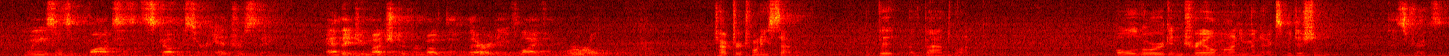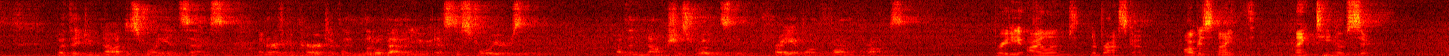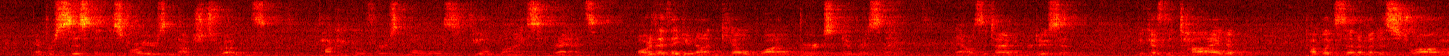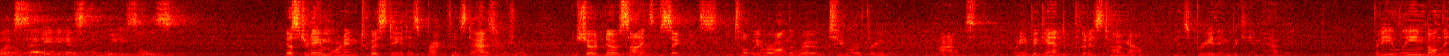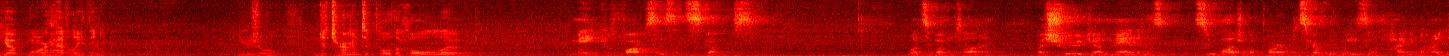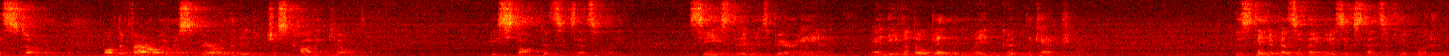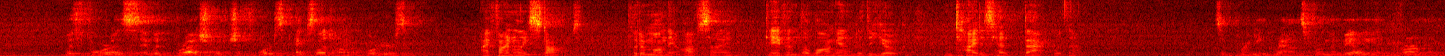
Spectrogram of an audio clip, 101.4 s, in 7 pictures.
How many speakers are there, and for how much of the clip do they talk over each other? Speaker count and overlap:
two, no overlap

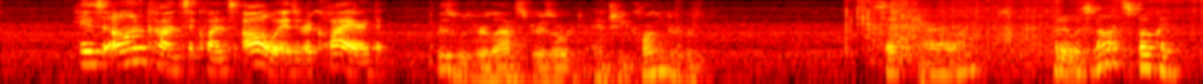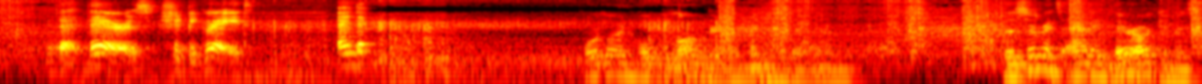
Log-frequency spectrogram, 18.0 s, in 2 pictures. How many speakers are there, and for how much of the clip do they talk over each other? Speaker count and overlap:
three, no overlap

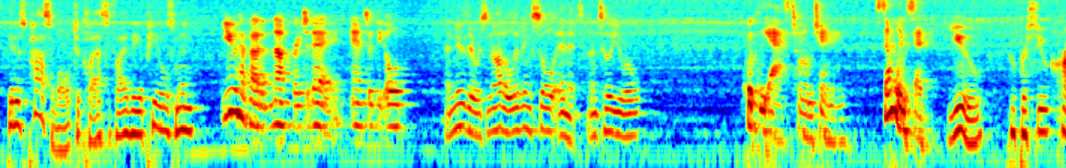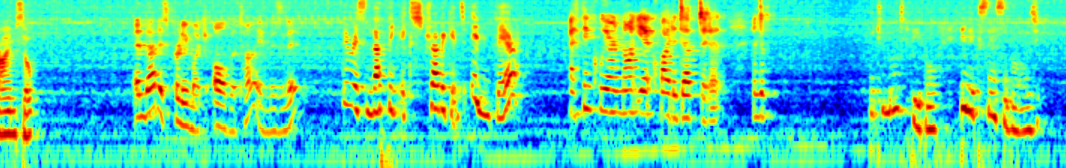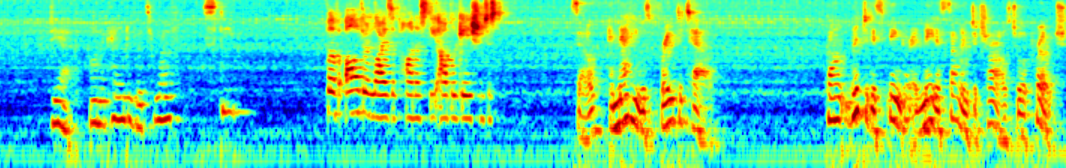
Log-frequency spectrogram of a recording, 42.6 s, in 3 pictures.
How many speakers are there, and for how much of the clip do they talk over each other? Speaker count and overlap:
nine, no overlap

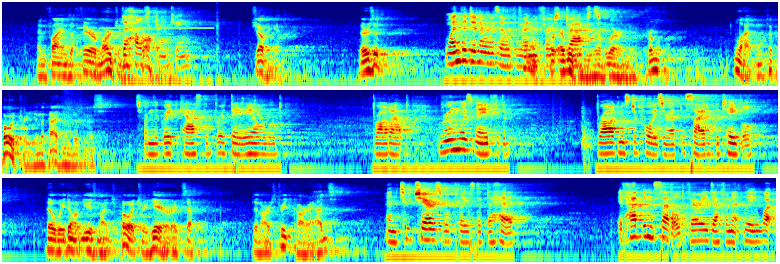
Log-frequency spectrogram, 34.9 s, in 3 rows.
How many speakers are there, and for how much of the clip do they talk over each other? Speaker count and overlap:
two, about 6%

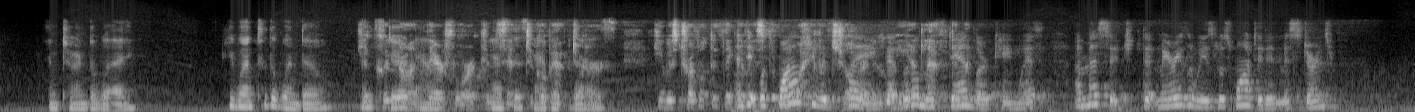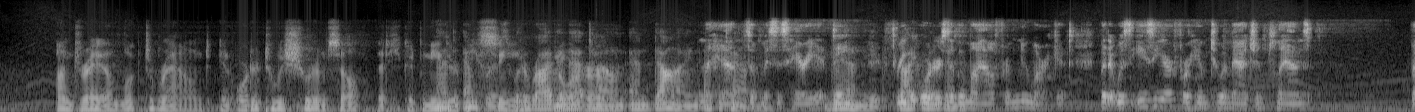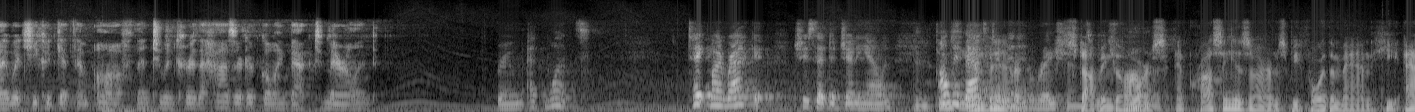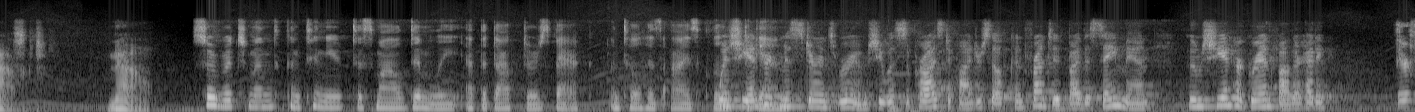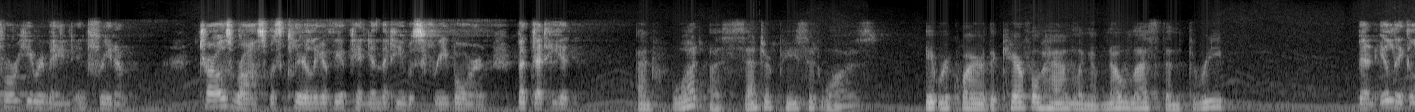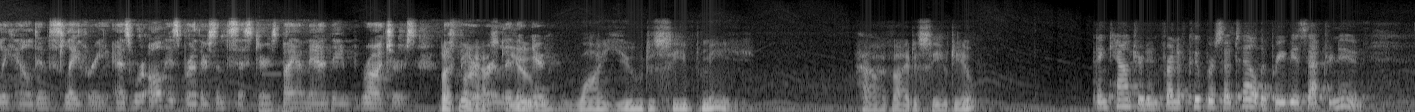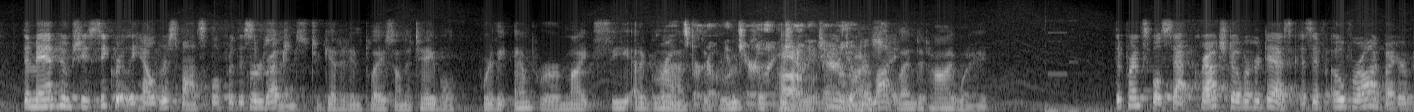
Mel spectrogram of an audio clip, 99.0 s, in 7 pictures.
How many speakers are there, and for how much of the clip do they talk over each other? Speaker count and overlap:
five, about 18%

